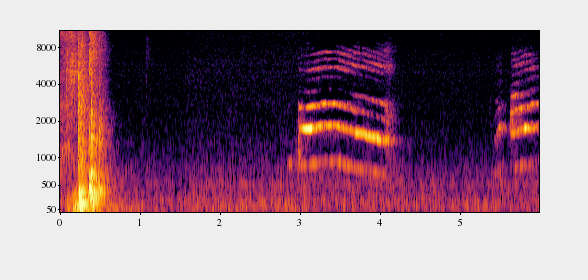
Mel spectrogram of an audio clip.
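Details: Chatoran, a cream Exotic Shorthair kitten born 15 April 2019, cries indoors in the early morning after a 4 a.m. breakfast, wanting its owner asleep in a separate bedroom. A loud thump comes first, then one long falling meow and a short second one.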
